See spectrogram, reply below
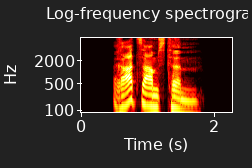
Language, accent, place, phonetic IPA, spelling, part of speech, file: German, Germany, Berlin, [ˈʁaːtz̥aːmstəm], ratsamstem, adjective, De-ratsamstem.ogg
- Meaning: strong dative masculine/neuter singular superlative degree of ratsam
